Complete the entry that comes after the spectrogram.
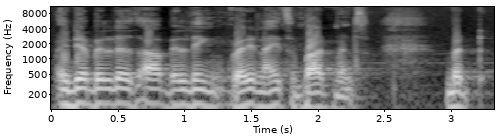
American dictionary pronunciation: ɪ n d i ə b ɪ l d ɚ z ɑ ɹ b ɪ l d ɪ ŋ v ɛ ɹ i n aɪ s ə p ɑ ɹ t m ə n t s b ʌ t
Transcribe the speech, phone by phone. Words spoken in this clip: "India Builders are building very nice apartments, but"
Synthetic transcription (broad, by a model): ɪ n d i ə b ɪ l d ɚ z ɑ ɹ b ɪ l d ɪ ŋ v ɛ ɹ i n aɪ s ə p ɑ ɹ t m ə n t s b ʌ t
